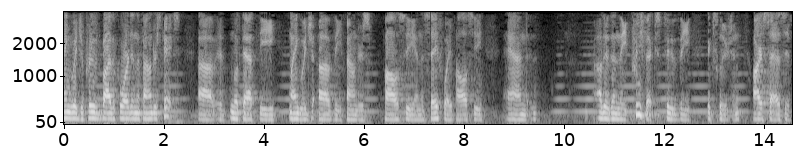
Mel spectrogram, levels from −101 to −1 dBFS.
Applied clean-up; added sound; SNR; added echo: none; Organ; 18 dB; none.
